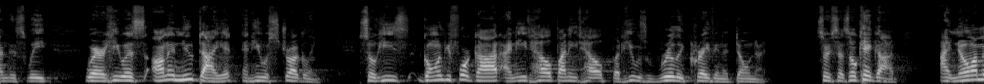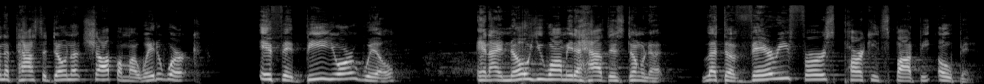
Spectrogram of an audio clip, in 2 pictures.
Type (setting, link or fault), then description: setting, large echoing room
